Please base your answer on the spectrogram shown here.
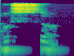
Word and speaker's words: Rousseau: Que esse carinha aqui, pessoal, esse último aqui, ó, Rousseau, se escreve Rousseau, mas se fala Rousseau. Rousseau. É francês, tá?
